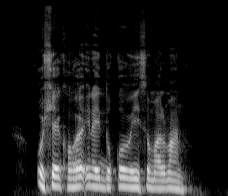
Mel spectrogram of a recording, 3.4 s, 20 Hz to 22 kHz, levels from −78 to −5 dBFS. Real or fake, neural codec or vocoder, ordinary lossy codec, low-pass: real; none; none; 19.8 kHz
